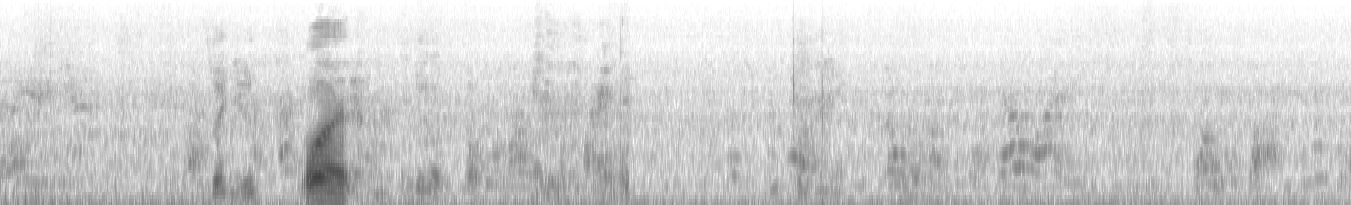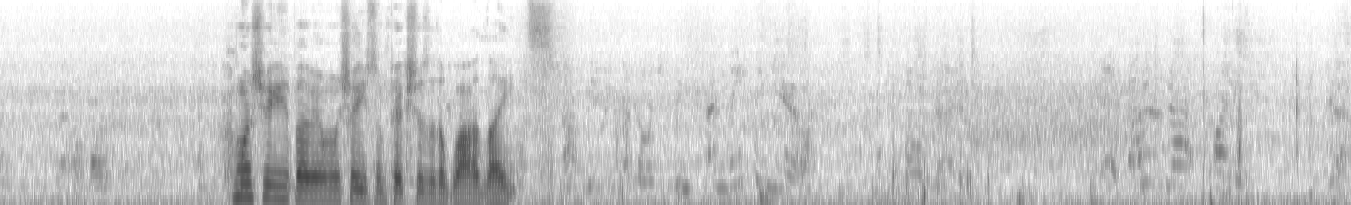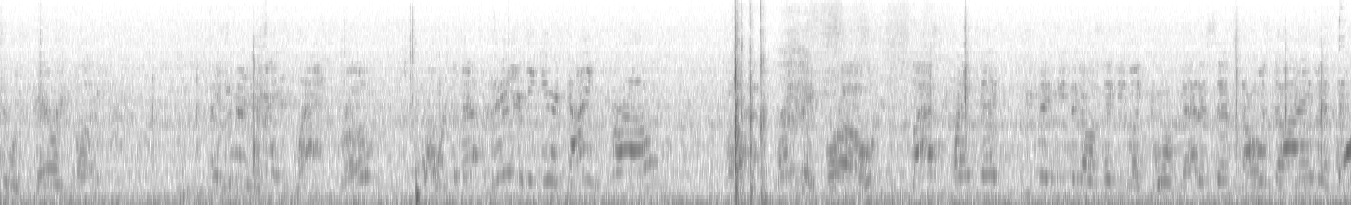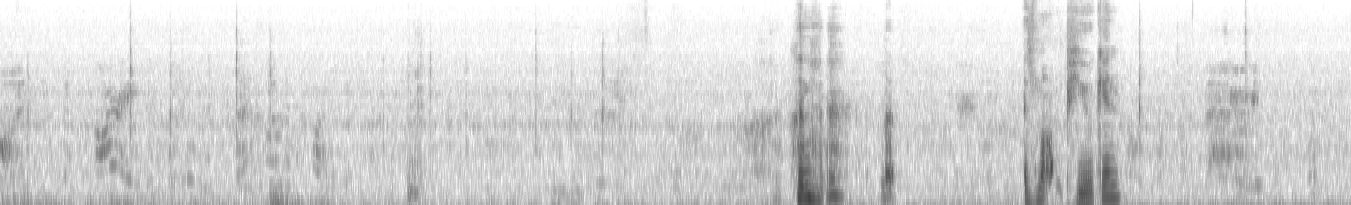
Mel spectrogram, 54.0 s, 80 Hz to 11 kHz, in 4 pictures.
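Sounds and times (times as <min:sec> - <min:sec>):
faint voices talking: 0:00.0 - 0:54.0
low steady hum: 0:00.0 - 0:54.0.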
